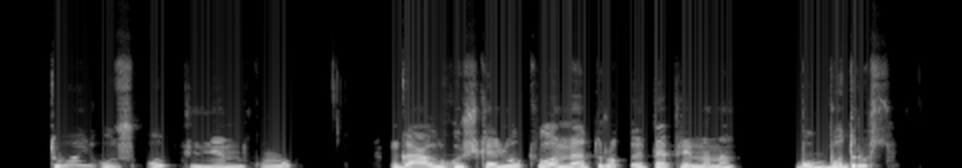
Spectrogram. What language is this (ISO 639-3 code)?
lit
